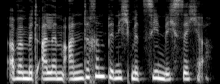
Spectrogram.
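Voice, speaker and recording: A woman voicing a kindly, jovial old grandfather in a children's audiobook, in a warm storytelling manner. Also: a little high, fairly even intonation, quick pace, no echo, clean studio sound, close to an everyday voice.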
